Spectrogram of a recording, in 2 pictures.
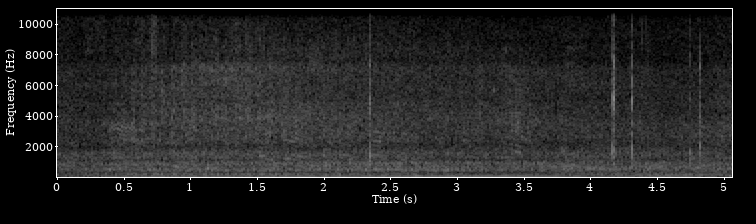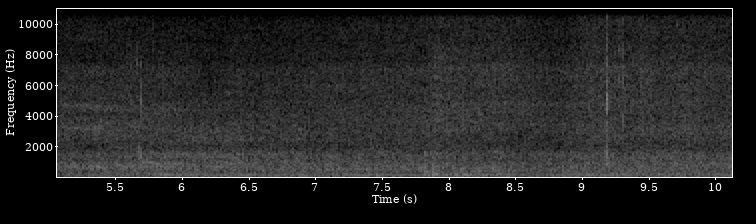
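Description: A low, steady engine drone, loudest in the first half, with a few faint sharp knocks and distant voices over it.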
